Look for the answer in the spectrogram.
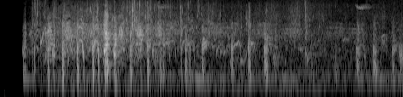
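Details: A group of ducks at the side of a pond quacking in a busy, overlapping chatter of harsh, nasal calls, several per second, fading slightly toward the end.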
